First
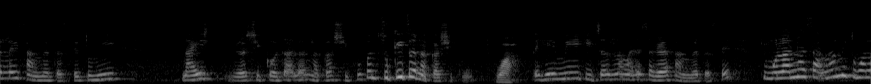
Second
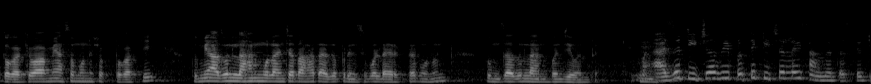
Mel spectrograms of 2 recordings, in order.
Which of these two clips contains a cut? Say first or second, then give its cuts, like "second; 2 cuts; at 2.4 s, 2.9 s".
second; 1 cut; at 6.3 s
